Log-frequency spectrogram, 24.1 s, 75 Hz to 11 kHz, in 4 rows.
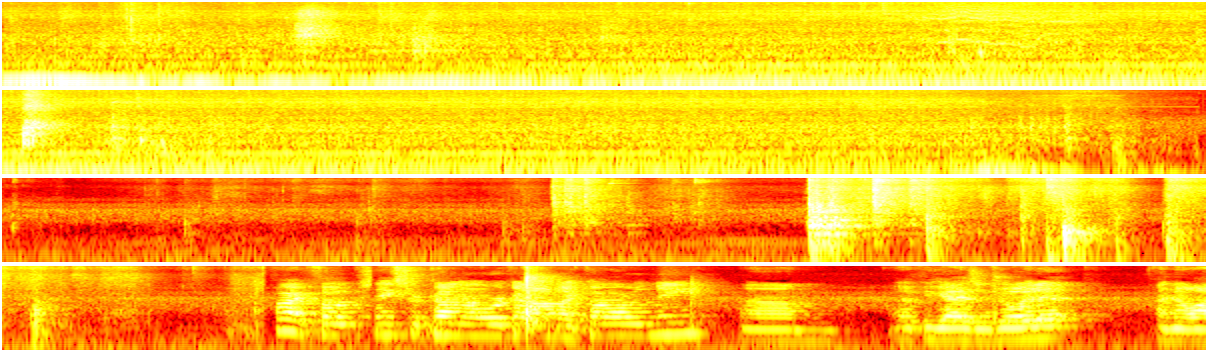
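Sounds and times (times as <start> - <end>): car engine humming: 0.0 - 12.0.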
